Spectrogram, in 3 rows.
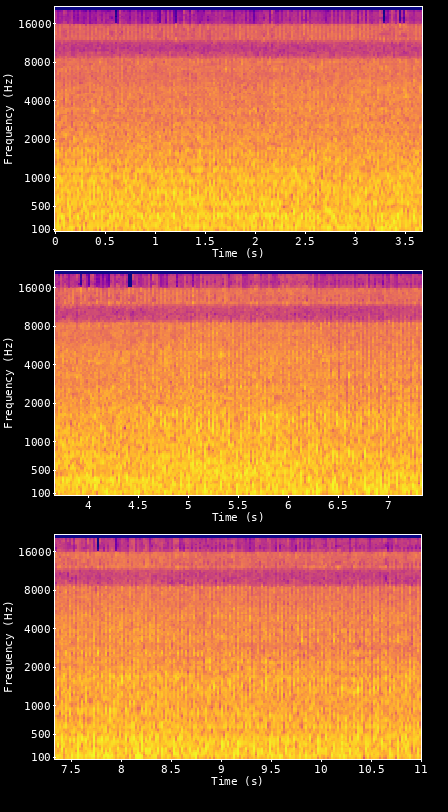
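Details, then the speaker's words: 2014 Isuzu D-Max 2.5 Z VGS diesel, about 70,000 km, first cold start of the morning: steady, even clatter at idle with no misses, knocks or surging; no smoke or oil spray; smooth, healthy idle. "ไม่มีน้ำยาแอร์6ก็คือรถสตาร์ทครั้งแรกไม่เคยสตาร์ทเลยนะครับนี่ดูครับเสียงเครื่องนิ่มมากเดี๋ฟังเสียงเครื่องกันนะ"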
